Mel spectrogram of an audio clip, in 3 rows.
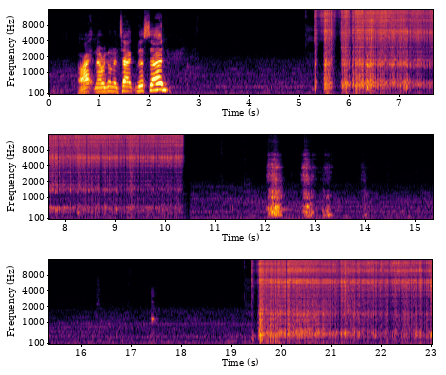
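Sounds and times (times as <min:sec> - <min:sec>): welding arc sputtering and hissing: 0:05.1 - 0:10.5, 0:19.2 - 0:23.0.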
